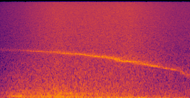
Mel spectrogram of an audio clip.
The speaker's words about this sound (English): It is a recording of a whistling seal underneath a melting glacier in Antarctica. What's more difficult to hear in that recording is the glacier's ice cracking.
